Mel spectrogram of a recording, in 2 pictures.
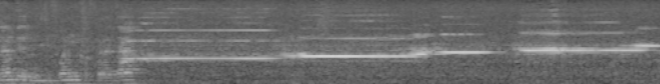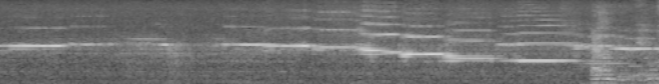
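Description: Double bass bowed in high natural harmonics: a sustained high tone that climbs step by step through a series of harmonics, then steps back down again.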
